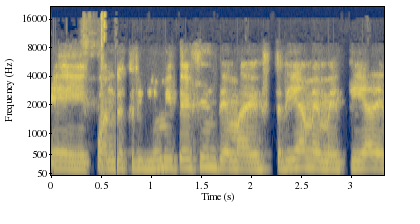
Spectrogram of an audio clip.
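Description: In a dry, close recording with no echo, a woman speaks at a moderate pace in a fairly low, monotone voice with flat intonation. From El Salvador. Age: 40s. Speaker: writer and journalist. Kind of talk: casual interview.

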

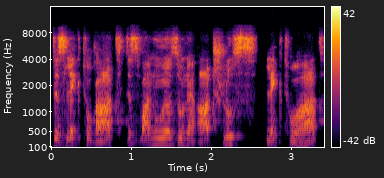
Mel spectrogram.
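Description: This man's voice is bright and sharp, pitched fairly high. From Germany, Upper Palatinate (Bavaria). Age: 50s. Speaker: business journalist and author. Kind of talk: interview.

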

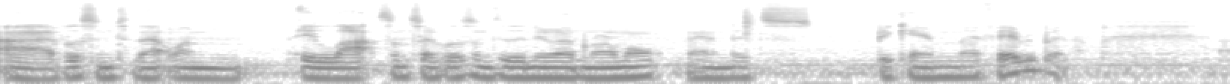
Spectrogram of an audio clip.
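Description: A man talks in a fairly low pitch, somewhat breathy. Audible room echo can be heard. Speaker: podcast co-host. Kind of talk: casual chat.

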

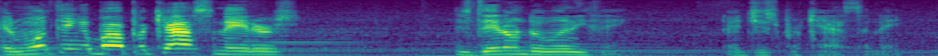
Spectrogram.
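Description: A man talks at a fairly quick pace in an animated tone. Music plays in the background. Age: 40s. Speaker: motivational podcast host. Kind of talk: solo motivational podcast monologue.

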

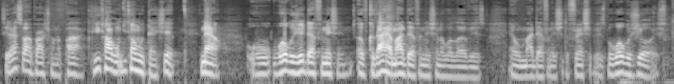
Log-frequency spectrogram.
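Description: A plain, everyday voice from a man, fairly low in pitch, with ordinary pitch variation and a fairly quick pace. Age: 20s. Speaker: podcast host. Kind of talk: casual chat.

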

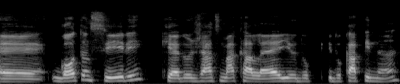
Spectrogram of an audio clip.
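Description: Heard in a dry, close sound with no echo, a man speaks at a fairly high pitch with an ordinary speaking voice and ordinary pitch variation. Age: 20s. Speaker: podcast co-host. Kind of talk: casual chat.

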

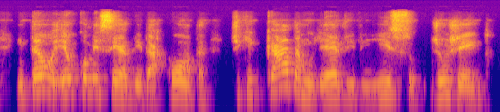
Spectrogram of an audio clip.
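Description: At a fairly slow pace, a woman speaks with lively intonation and a fairly high pitch. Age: 60s. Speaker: integrative therapist. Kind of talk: casual interview chat. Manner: halting, many fillers and repetitions.

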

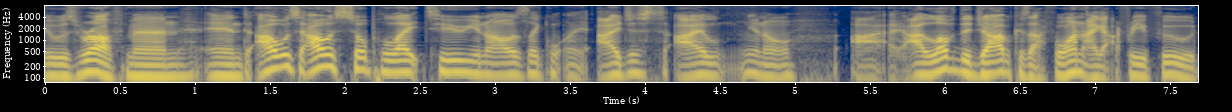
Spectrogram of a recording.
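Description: A man talks at a medium pitch and a moderate pace, with ordinary pitch variation and a bright, sharp tone. The recording is very clean, with a silent background. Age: 20s. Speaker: podcast co-host. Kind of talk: casual chat.

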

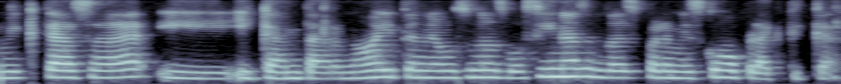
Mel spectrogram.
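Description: A woman talks at a very fast pace in a high pitch, her intonation monotone and flat. The background is quiet. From Mexico, Monterrey. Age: 20s. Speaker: medical student and youth evangelizer. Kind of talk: interview.

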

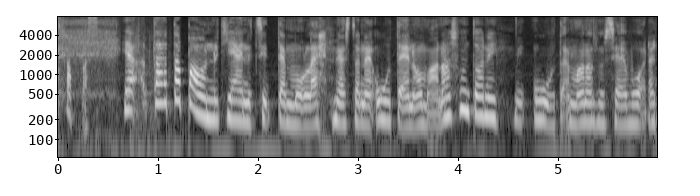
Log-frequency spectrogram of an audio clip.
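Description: This woman uses a normal speaking voice at a medium pitch. Her pitch varies in an ordinary way, and her pace is moderate. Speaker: podcast host. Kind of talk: casual chat. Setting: studio.

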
